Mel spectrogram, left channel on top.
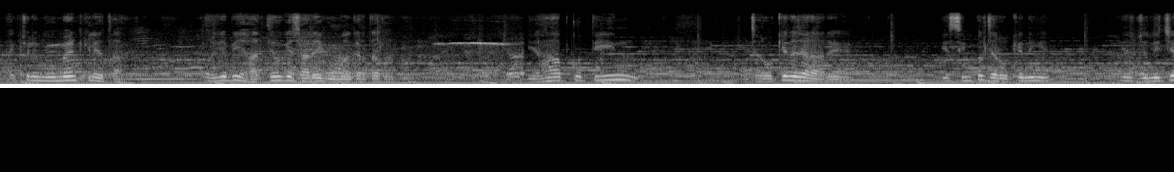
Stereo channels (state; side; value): silent; right; digital silence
